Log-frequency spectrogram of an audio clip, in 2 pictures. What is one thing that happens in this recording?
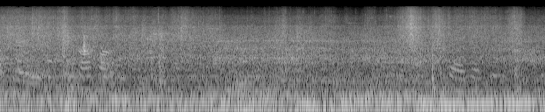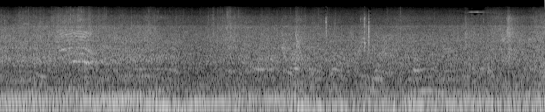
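A busy crowd of shoppers chatters all around.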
